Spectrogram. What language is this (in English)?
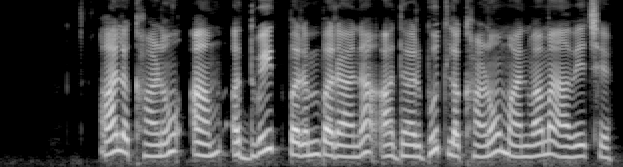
Gujarati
